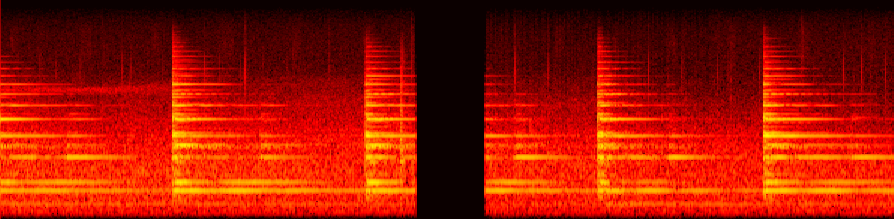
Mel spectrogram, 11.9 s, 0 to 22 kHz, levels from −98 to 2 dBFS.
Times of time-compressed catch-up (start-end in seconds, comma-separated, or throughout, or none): 6.47-9.47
